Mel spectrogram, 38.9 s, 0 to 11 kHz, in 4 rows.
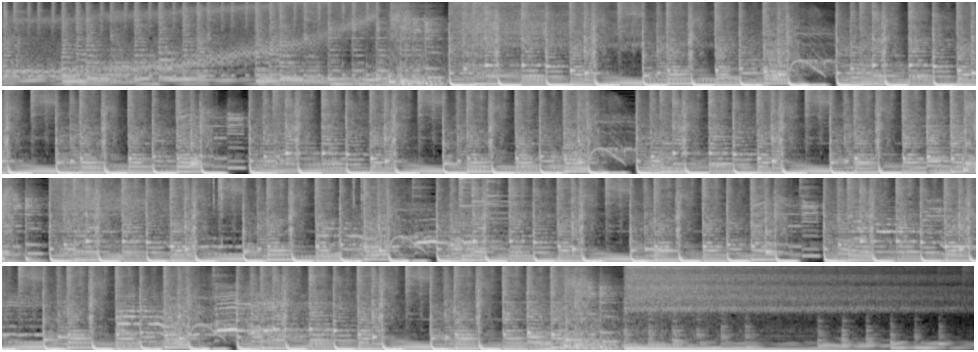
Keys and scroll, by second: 1.1 ctrl+space, 2.2 ctrl+space, 3.4 ctrl+y, 3.7 ctrl+shift+], 4.0 ctrl+space, 5.1 ctrl+x, 5.7 ctrl+v, 6.8 alt+Right, 7.6 ctrl+space, 10.4 ctrl+space, 11.2 alt+Right, 11.8 ctrl+space, 13.5 ctrl+space, 17.7 ctrl+0, 17.9 ctrl+space.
